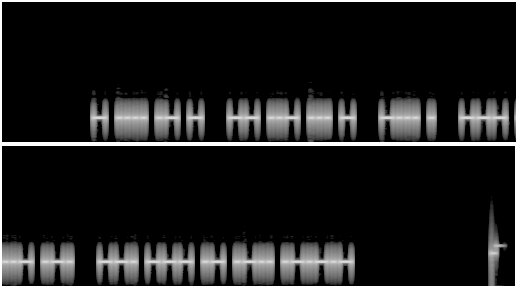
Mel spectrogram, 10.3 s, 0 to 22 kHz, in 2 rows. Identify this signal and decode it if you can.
Morse code, heard as a keyed tone, about 28 wpm, 700 Hz. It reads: THAT MUST BE OUR GOAL.
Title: Sentences from Top 1000 Words - Review Part 5 - 30wpm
